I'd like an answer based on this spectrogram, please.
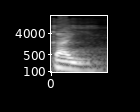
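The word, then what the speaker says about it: χ: तो बेटा mole fraction का जो सिंबल है, सिंबल मोल फ्रैक्शन का होता है काई। Is written like x, बट इसका प्रोनाउंसिएशन एक्स नहीं है, इसका प्रोनाउंसिएशन बेटा है कई।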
